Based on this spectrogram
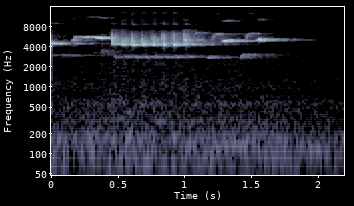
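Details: Song of a black siskin: one sustained, rapidly vibrating high buzz lasting about a second, followed by a few clear whistled notes that fade out.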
